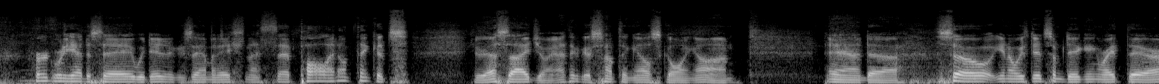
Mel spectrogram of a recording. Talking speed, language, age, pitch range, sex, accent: 195 wpm, English, 40-59, 95-120 Hz, male, American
